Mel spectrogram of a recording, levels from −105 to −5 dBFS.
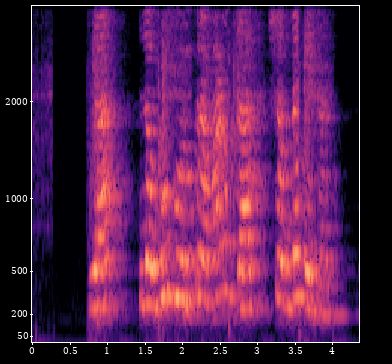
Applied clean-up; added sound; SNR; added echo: neural separator model SepFormer DNS4.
